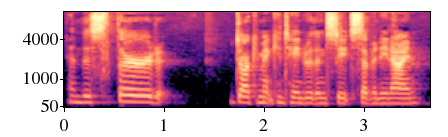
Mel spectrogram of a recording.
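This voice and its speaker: A woman with an American accent questioning a witness in a courtroom in a formal, measured manner as prosecutor. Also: fairly low pitch, steady tone, fairly bright tone. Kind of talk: courtroom examination.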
